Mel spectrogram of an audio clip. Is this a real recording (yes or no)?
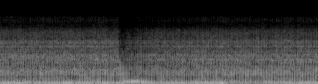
no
